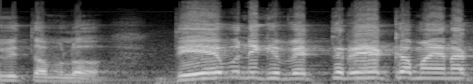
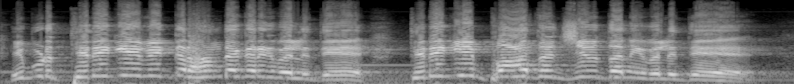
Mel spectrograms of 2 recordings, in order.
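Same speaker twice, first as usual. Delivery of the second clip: higher and louder, driving sermon delivery; fiery preaching; 6 semitones higher, 4 dB louder than usual. Acted. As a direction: preach it hard to the congregation. Preaching at full force.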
